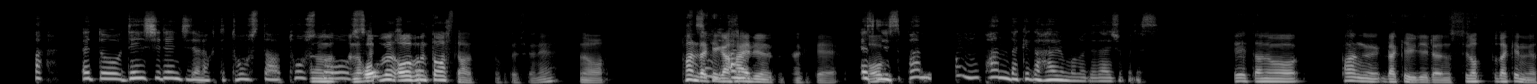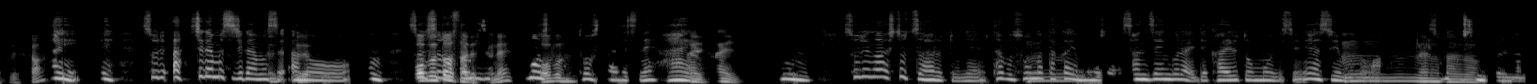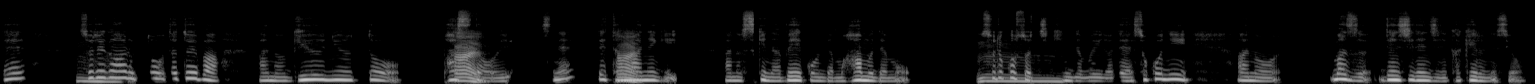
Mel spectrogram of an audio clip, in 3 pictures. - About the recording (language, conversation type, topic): Japanese, advice, 平日の夜に短時間で栄養のある食事を準備するには、どんな方法がありますか？
- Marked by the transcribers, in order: none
